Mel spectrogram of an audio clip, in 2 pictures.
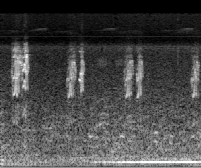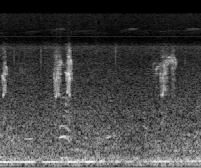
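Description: Short, high chirps from birds at a nest with feeding nestlings, mostly paired and repeating about once a second. A low steady hum runs underneath from about a second and a half in.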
